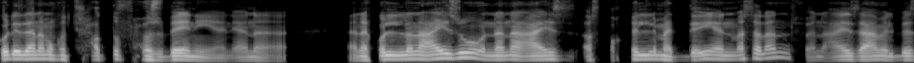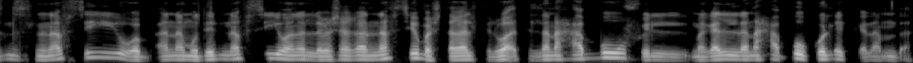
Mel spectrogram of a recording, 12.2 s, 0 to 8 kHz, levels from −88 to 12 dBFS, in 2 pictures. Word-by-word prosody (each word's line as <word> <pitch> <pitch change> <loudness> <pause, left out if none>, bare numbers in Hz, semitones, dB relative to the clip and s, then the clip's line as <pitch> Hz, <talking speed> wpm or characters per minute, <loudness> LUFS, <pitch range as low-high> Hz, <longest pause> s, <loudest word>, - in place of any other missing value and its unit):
كُلّ 140 +1 +8
ده 145 - +8
أنا 145 - +4
ما 140 - +3
كنتش 130 -1 -5
حاطه 125 0 -6
في - - -21
حُسباني 115 -2 +3
يعني 90 +1 -11
أنا 100 -4 -9 0.4
أنا 115 - +1
كُلّ 130 - +5
اللي 135 +1 +5
أنا 140 - +5
عايزه 165 +4 +5
إن 125 -2 +1
أنا 125 +1 +3
عايز 120 -2 0
أستقلّ 135 +4 -1
ماديًا 120 +3 +1
مثلًا، 165 +8 -3
فأنا 105 - -17
عايز 115 +2 -3
أعمل 115 0 +1
business 125 -1 -15
لنَفْسي، 175 +10 -6
وأبقى 110 - -3
أنا 125 +1 -3
مدير 120 +2 -1
نَفْسي، 150 +3 -5
وأنا 135 -1 +1
اللي 115 -3 -2
باشغّل 125 +2 0
نَفْسي، 155 +4 -1
وباشتغل 120 -7 +1
في 125 - -42
الوقت - - +2
اللي 120 +3 -4
أنا 125 - -1
حابه، 140 +7 -2
وفي 175 -11 0
المجال 110 +2 -3
اللي 130 -1 0
أنا 125 - -3
حابه 125 - -8
وكُلّ 135 -2 0
الكلام 135 - -9
ده - - -14
125 Hz, 235 wpm, -24 LUFS, 115-140 Hz, 0.4 s, كُلّ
